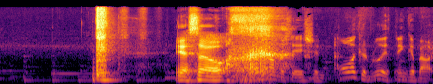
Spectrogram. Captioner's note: laughing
